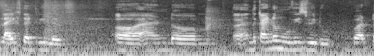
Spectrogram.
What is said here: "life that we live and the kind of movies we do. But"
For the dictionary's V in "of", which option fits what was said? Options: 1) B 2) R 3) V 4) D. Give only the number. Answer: 3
